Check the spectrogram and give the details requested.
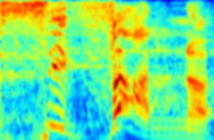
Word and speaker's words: Sivan: C'est celui de Sivan. Ni ya Sivan. Qui ça s'écrit S. Bakesonga S. I I V V A A N N.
